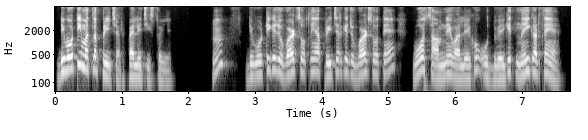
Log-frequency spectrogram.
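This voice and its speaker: A man leads a scripture class in a steady, conversational voice. He keeps asking his listeners questions and drops English phrases into his explanations. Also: on the high side. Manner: questions the audience, mixes in English. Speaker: spiritual teacher. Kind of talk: Gita class lecture.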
